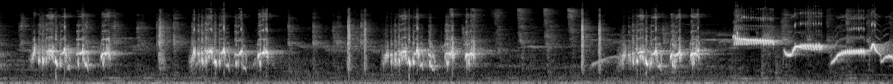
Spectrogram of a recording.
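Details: White-rumped shama, highly sought by bird-song hobbyists: bursts of harsh chattering notes in groups every two seconds, followed near the end by clear whistled sweeping phrases.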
